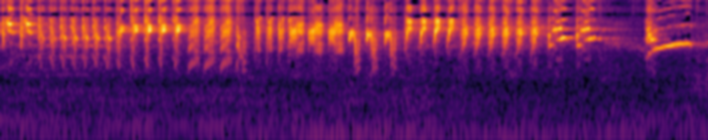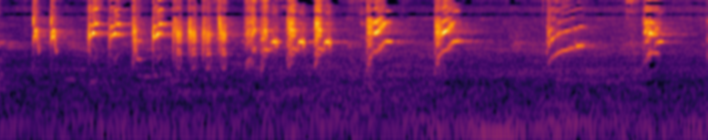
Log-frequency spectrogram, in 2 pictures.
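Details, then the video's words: A Venezuelan goldfinch sings at length, opening with a long rapid buzzing trill, then breaking into varied sharp chips and upward-sweeping whistled notes, delivered without pause. "Pintassilgo da venezuela cantando muito"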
